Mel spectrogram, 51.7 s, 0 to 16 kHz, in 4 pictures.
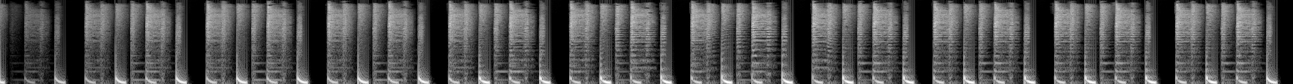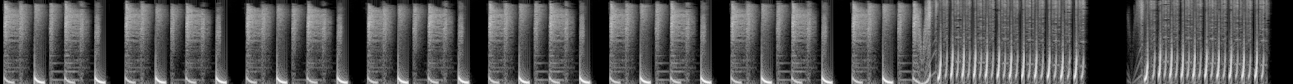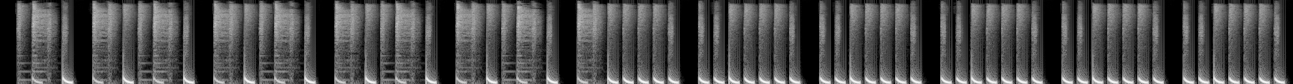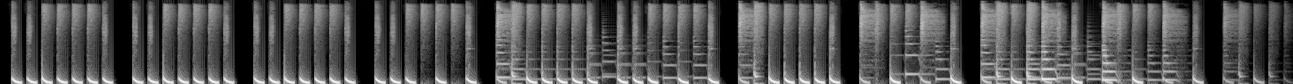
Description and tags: new short mixbeat recorded from rise track, oryginal beat links below:
loop, 100-bpm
